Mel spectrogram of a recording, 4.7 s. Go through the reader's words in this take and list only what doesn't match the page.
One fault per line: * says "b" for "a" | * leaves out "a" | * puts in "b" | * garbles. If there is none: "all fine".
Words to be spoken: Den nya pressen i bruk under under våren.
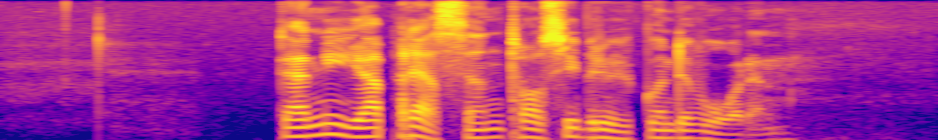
* puts in "tas"
* leaves out "under"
